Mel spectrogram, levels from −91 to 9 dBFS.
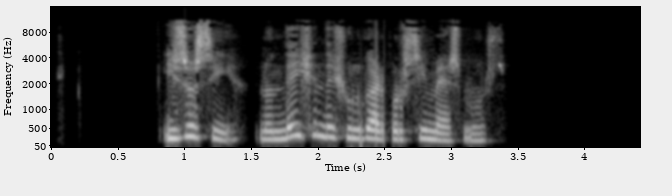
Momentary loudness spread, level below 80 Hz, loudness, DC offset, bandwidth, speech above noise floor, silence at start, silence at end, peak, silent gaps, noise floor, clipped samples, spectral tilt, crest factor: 14 LU; -64 dBFS; -18 LUFS; under 0.1%; 11.5 kHz; over 72 dB; 0.85 s; 1.05 s; 0 dBFS; 1.47-1.53 s; under -90 dBFS; under 0.1%; -2.5 dB/octave; 20 dB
